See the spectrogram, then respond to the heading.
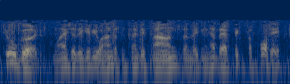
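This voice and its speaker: An actor playing a shrewd, cool-headed detective who reasons in a measured, dry way, in an old radio drama on a tinny recording with faint hiss. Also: male voice, medium pitch, close to an everyday voice. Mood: thoughtful. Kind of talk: 1940s radio acting.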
